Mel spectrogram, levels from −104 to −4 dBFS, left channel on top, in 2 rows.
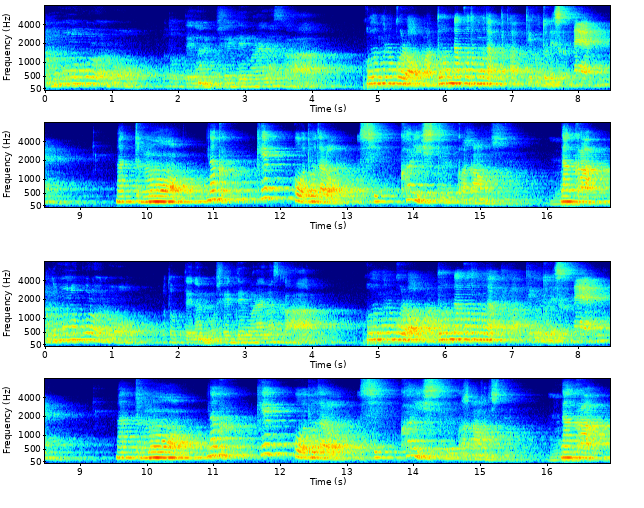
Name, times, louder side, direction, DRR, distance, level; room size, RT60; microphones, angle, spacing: voice 1, 0.0-1.4 1.8-4.1 5.9-6.3 7.3-8.7 14.7-15.6 16.0-16.4, right 1 dB, 90° right, 1 dB, 0.6 m, -40 dB
voice 2, 4.8-8.2 9.5-10.5 10.9-11.2 11.7-11.9 12.2-12.9 13.2-13.5 13.8-15.2 16.2-16.7, left 2 dB, 25° left, 0 dB, 0.3 m, -30 dB
4.6 x 3.2 x 2.6 m, 2.1 s
head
